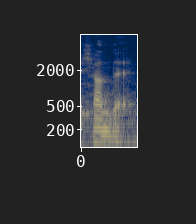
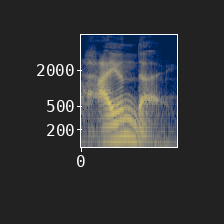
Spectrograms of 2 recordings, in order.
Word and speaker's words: Hyundai: Pero a los estadounidenses también les cuesta pronunciar Hyundai Lo dicen “Ha-yoon-dai” Ha-yoon-dai, jajaja ¡Dai-ha-yoon!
